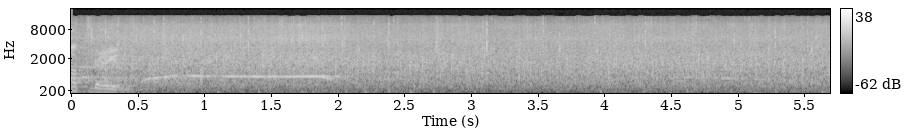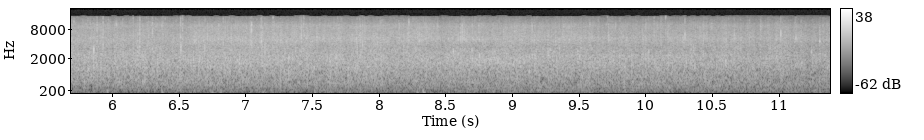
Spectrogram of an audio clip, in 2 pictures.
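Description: A large audience applauds steadily in a big hall.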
